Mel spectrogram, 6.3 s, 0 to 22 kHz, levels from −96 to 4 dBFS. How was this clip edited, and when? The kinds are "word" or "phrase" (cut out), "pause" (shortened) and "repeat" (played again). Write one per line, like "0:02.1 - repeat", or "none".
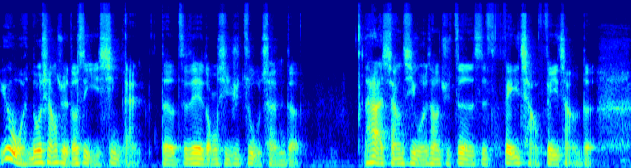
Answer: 0:01.5 - pause
0:03.6 - phrase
